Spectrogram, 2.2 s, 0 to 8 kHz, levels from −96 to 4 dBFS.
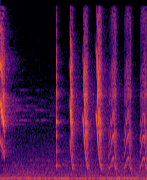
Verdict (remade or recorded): recorded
